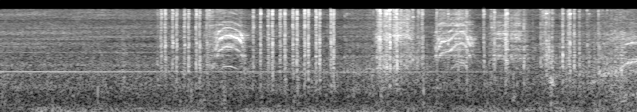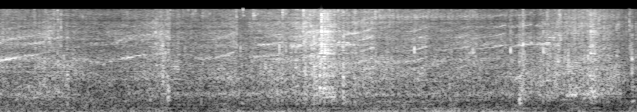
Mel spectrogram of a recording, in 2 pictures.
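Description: Electric motors of radio-controlled drift cars whining, rising and falling in pitch as they speed up and slow down. For a couple of seconds after the start, a quick crackle of tyres scrabbling over rough ground joins them.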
